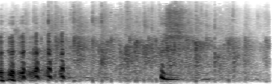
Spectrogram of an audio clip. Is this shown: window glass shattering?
no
